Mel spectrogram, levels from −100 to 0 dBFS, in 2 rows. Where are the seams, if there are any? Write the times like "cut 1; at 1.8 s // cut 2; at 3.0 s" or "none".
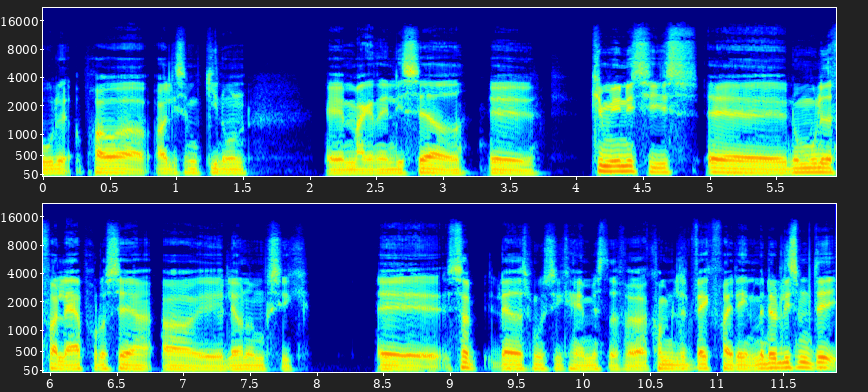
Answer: cut 1; at 3.8 s // cut 2; at 9.3 s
